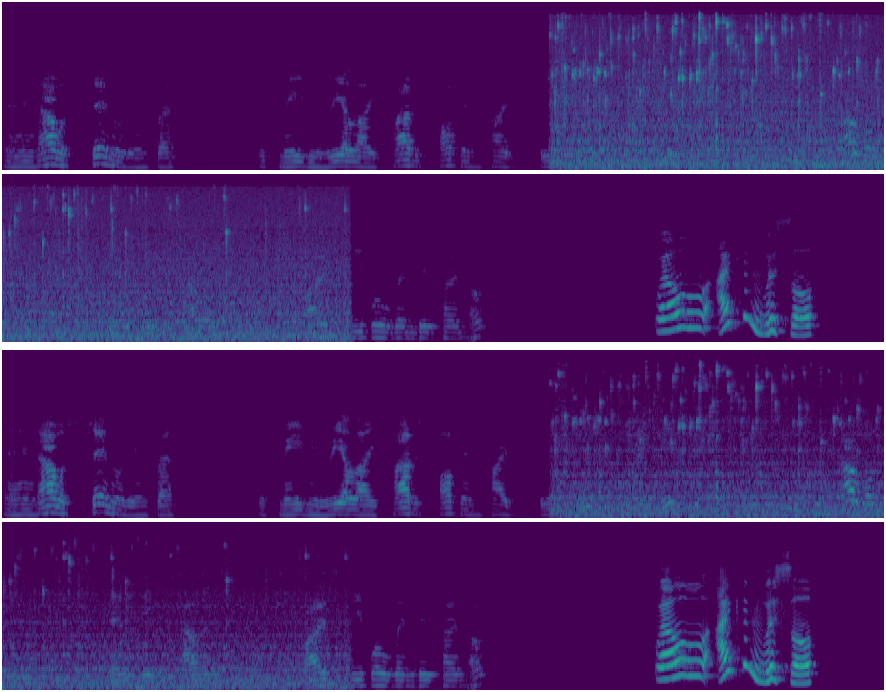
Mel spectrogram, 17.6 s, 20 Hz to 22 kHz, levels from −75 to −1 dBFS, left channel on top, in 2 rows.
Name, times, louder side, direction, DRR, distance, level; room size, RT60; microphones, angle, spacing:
voice 1, 0.0-1.9 2.6-5.1 5.4-7.1 8.0-9.1 9.9-13.7, right 3 dB, 80° right, 1.0 m, -53 dB
sound 1, 5.5-12.3, left 7 dB, 40° left, 0.5 m, -42 dB
voice 2, 15.4-16.9, right 4 dB, 60° right, 0.6 m, -37 dB
3.6 x 3.4 x 3.5 m
head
